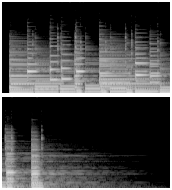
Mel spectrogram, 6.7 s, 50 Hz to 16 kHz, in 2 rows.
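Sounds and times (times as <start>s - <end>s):
keyboard chord voicing: 0.2s - 5.5s.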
